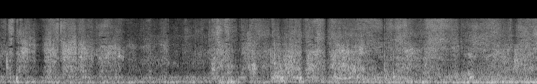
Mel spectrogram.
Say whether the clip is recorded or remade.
recorded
